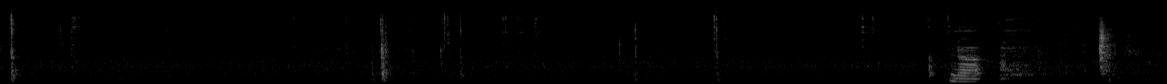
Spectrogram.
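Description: A small metal tool clicks and taps against electronic parts.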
